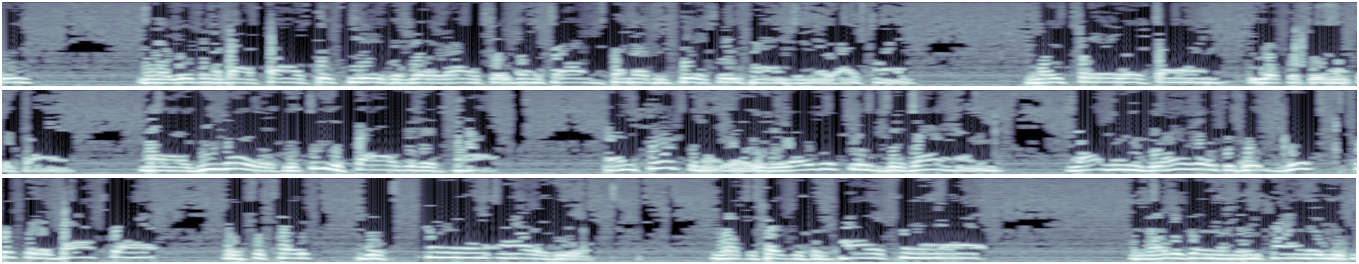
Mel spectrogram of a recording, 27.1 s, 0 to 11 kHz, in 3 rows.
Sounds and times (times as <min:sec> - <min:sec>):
Speech: 0:00.0 - 0:00.2, 0:00.9 - 0:06.1, 0:06.8 - 0:12.4, 0:13.0 - 0:22.1, 0:22.8 - 0:24.7, 0:25.6 - 0:27.0.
